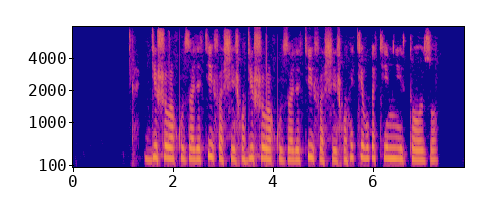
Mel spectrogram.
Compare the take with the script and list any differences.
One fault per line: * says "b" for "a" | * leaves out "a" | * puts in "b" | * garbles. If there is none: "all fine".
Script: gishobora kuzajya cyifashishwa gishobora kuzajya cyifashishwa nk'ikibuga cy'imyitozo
all fine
